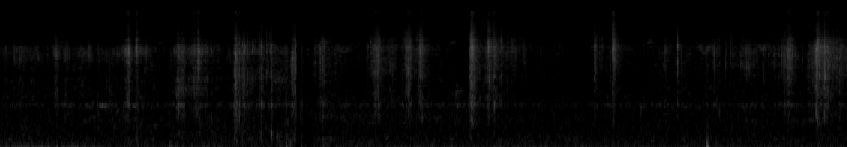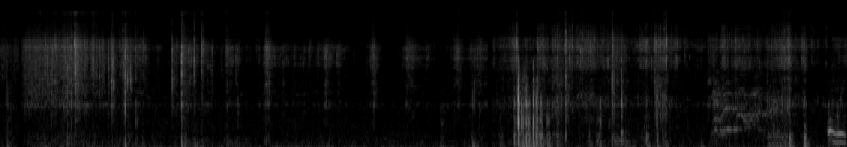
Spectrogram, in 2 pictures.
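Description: Footsteps and brushing through dry fallen leaves and twigs: faint, irregular crunching and rustling, heaviest near the end.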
